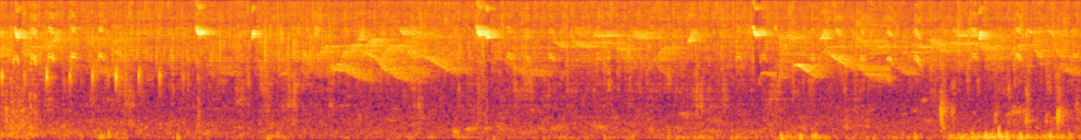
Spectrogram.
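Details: Green-winged saltator song from two females, meant to get males singing: clusters of falling slurred notes and scattered bright high chips. A faint waterfall murmur runs underneath.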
